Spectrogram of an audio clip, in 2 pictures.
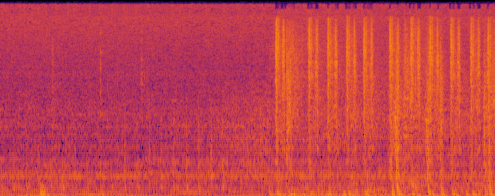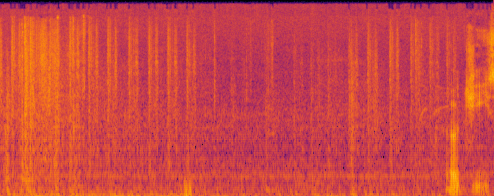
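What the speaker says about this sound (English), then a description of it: "what the heck are they shooting at me with?" Enemy gunfire in The Forever Winter, quiet at first, then rapid crackling bursts of shots that come in clusters at moderate distance, with a few sharper single cracks near the end.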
